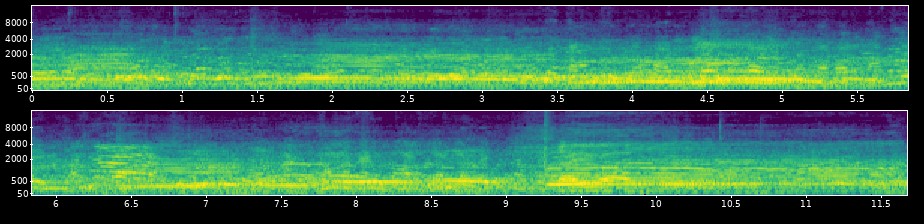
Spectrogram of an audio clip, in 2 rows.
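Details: Sahiwal cattle, bull calves, at a cattle sale where a farmer from Sylhet, Bangladesh buys, dated 11 July: several drawn-out, arching moos of about a second each, partly overlapping, beneath steady crowd chatter and bargaining voices.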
